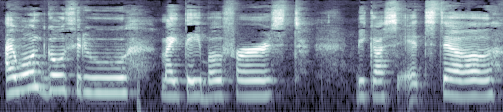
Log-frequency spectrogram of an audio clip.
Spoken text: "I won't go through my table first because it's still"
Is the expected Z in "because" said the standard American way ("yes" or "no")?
no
